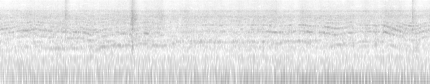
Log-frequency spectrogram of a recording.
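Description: Battery-powered electric pepper or salt grinder whirring steadily as it grinds seasoning into the pot, with one small click about a second in.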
